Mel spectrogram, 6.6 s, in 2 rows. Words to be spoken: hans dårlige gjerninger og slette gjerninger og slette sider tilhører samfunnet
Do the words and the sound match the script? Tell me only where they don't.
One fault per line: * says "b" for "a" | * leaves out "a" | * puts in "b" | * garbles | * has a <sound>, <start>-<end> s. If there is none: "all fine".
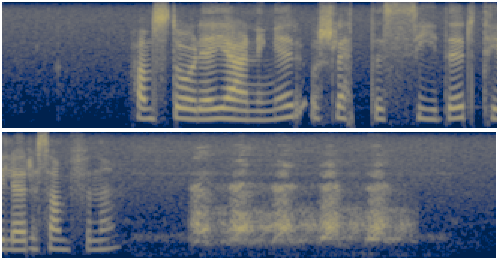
* leaves out "gjerninger og slette"
* has a bark, 4.5-6.1 s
